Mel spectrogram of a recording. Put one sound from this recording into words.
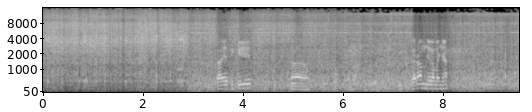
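Greens sizzle and crackle in a hot wok.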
